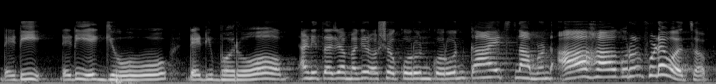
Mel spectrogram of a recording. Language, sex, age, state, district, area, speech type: Goan Konkani, female, 30-45, Goa, Ponda, rural, spontaneous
